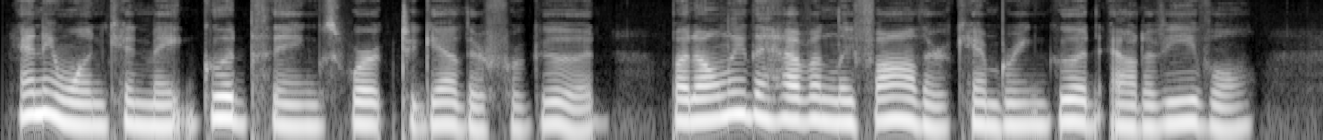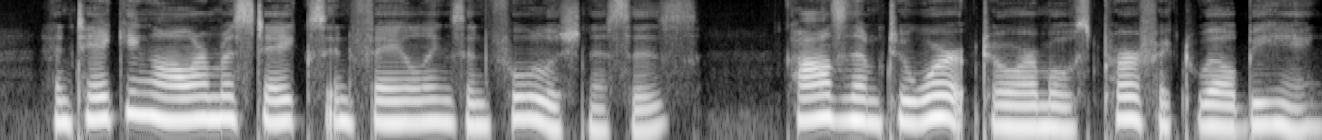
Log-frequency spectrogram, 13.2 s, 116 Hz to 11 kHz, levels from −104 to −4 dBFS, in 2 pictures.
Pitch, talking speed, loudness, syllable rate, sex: 205 Hz, 175 wpm, -18 LUFS, 4.9 syllables/s, female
